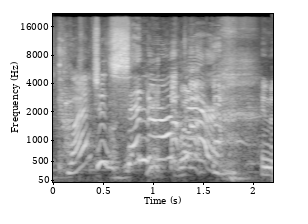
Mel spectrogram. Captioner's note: laughs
